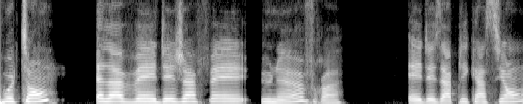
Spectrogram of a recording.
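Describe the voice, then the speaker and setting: Very slowly and with fairly even intonation, a woman speaks at a fairly high pitch in a dry, close sound with no echo against a quiet background. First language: English (speaking French). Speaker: research supervisor. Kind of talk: prepared speech.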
